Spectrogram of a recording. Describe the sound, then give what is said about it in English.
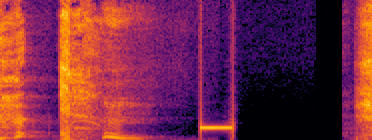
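A few harsh coughs and a raspy throat-clear, followed by a short steady electronic beep and then another cough starting at the end. “And I got a frog in my throat.”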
